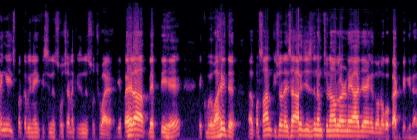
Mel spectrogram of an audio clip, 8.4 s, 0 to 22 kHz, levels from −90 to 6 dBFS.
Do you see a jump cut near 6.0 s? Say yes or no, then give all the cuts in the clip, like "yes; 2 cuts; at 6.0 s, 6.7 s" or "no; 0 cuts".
yes; 1 cut; at 6.0 s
